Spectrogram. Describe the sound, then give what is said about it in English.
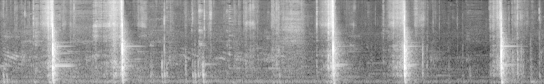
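Knife chopping peeled food into pieces of roughly even size, the way vegetables are chopped. Several sharp, hard knocks land at uneven intervals, with softer cuts between them, and no voice is heard. “Not slicing them, I'm chopping them like I would vegetables. And keep them roughly the same size, they'll cook at the same rate.”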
